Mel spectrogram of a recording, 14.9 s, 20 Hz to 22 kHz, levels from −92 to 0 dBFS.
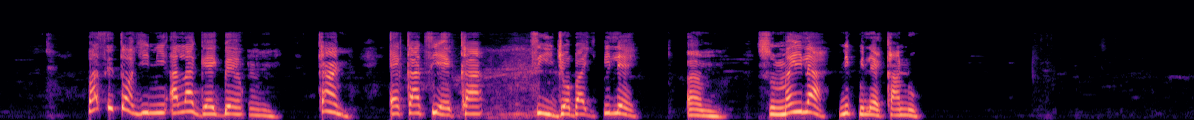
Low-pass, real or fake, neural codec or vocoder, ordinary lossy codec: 7.2 kHz; real; none; none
